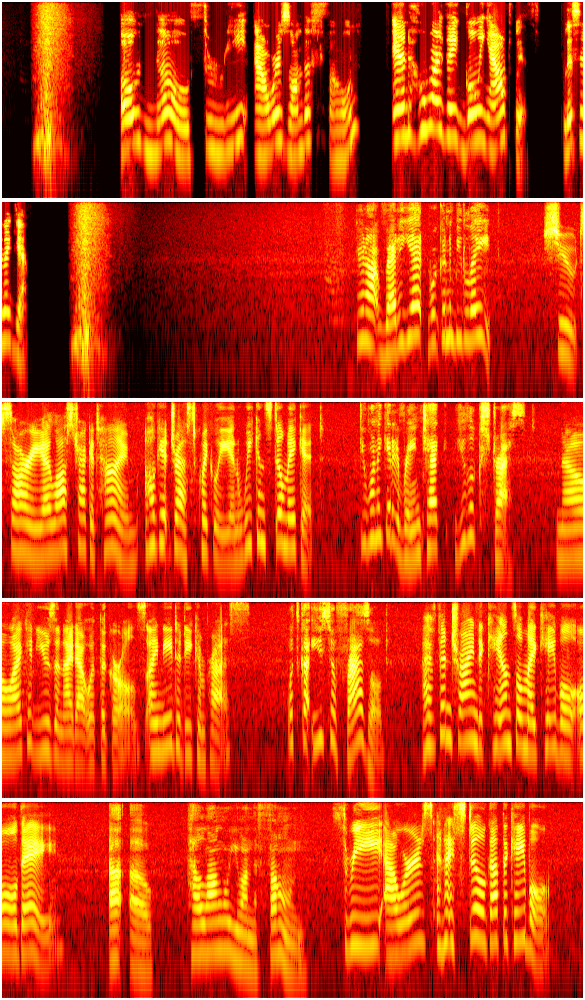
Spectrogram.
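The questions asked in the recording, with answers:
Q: And who are they going out with?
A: The girls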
